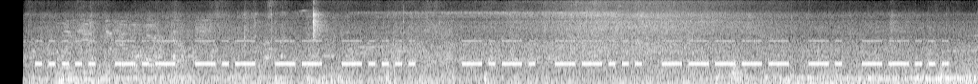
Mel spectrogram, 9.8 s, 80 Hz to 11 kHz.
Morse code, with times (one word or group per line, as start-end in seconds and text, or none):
0.3-4.1 5KKM6
4.6-9.5 C70N7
